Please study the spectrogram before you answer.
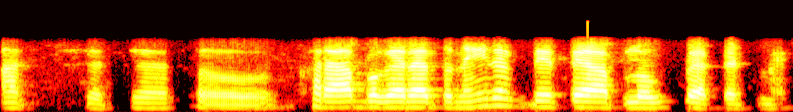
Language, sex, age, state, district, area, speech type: Hindi, female, 45-60, Uttar Pradesh, Sitapur, rural, conversation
